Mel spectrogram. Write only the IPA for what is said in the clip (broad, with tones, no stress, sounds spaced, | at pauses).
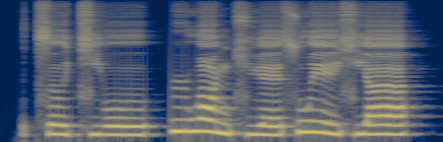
t͡s ɤ˦ t͡ɕ j o˦ ʊ̯ | ɻ w ɑ˥˨ ŋ ɕ ɥ ɛ˨˦ s w e˥˨ ɪ̯ ɕ j ä˦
